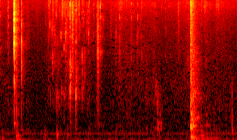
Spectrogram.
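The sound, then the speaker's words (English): Someone takes a drink of water: a sharp clink of a glass or bottle, soft faint sipping and handling sounds, then another crisp knock as it's set down. No talking. “So I'm going off of, hold on, I need some water.”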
